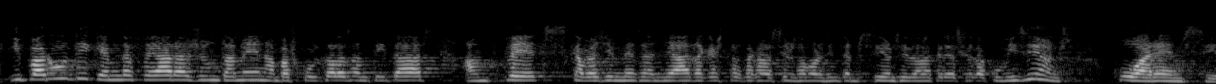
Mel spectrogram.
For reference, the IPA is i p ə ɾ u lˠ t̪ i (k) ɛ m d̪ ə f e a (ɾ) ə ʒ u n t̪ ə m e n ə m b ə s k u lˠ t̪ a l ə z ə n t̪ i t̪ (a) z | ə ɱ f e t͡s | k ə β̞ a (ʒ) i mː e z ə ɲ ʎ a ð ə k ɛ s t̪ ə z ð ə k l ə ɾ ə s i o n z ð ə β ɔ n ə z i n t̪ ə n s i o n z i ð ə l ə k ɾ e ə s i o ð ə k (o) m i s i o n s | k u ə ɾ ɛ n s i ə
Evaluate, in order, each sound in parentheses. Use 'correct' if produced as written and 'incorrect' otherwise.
correct, correct, correct, correct, incorrect

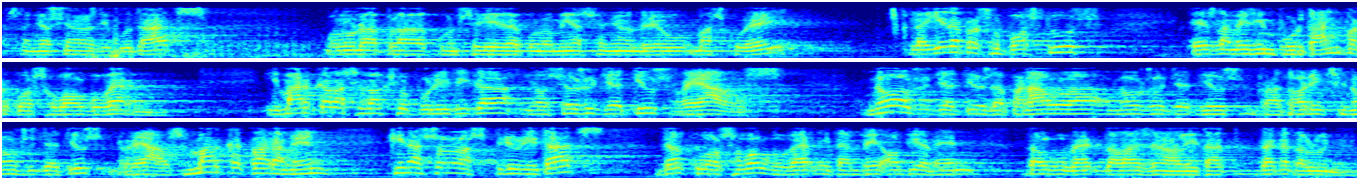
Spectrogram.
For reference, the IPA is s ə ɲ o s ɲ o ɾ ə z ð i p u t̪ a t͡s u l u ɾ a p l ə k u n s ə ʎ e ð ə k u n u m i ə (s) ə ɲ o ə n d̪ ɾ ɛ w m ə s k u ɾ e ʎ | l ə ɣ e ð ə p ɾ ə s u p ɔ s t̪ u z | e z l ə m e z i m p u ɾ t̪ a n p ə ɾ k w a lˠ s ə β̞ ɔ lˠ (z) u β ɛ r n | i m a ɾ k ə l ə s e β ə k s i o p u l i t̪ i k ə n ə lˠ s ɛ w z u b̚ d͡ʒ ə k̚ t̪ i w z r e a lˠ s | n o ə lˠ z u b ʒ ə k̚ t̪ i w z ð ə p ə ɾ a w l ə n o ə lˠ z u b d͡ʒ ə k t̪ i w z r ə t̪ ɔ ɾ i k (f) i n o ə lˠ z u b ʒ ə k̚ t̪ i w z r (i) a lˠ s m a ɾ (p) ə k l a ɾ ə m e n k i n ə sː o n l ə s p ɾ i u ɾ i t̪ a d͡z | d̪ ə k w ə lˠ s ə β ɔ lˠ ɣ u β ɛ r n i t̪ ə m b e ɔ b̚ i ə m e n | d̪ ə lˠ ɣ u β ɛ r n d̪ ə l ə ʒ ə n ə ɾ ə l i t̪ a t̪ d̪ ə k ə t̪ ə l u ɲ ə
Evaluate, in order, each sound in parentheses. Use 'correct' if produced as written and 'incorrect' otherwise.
correct, incorrect, incorrect, incorrect, incorrect

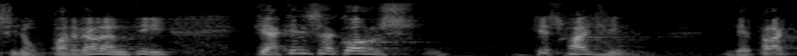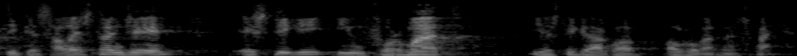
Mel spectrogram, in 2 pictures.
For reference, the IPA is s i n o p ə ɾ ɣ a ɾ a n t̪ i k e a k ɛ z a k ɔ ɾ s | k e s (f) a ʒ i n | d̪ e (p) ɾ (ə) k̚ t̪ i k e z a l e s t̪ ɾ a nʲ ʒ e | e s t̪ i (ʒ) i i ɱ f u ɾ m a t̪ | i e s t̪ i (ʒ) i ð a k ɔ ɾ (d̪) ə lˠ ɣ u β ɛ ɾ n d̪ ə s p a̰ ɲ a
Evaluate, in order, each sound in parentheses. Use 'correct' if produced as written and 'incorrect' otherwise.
correct, correct, incorrect, incorrect, incorrect, incorrect

